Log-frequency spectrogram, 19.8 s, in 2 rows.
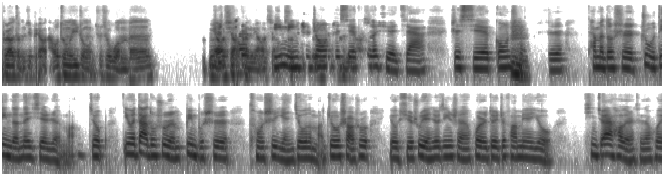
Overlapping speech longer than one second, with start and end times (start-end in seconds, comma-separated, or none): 3.1-5.6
